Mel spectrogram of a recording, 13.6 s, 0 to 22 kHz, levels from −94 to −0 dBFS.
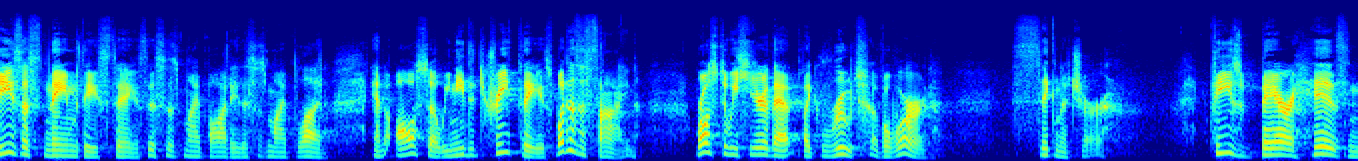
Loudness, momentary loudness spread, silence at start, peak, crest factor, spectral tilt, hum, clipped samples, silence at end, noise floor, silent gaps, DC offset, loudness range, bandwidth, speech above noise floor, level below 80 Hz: -28 LUFS; 19 LU; 0 s; -6 dBFS; 24 dB; -2 dB/octave; none; under 0.1%; 0 s; -68 dBFS; none; under 0.1%; 8 LU; 15.5 kHz; 37 dB; -88 dBFS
